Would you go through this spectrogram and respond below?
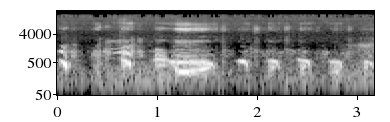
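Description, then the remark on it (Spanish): A voice imitates a small, very thirsty dog with its tongue hanging out, giving a drawn-out whimpering whine followed by a quick, steady series of short voiced panting breaths, moderately loud. “Pobrecito, está jadeando mucho y su lengua le cuelga.”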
